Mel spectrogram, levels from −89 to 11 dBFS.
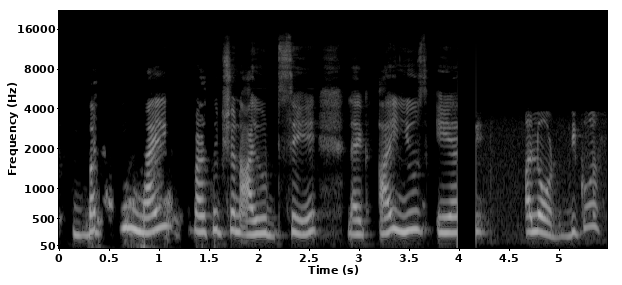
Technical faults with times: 3.99-5.48 input switched to a poorer device

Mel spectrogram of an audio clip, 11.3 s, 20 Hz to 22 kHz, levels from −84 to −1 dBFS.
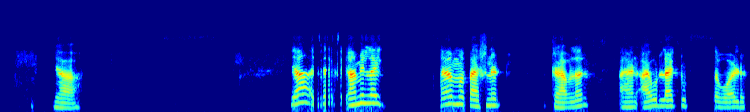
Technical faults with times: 0.00-11.26 AMR wideband (HD Voice) codec
2.45-3.21 lost AMR speech frames
4.69-5.20 lost AMR speech frames
6.50-6.88 lost AMR speech frames
10.36-10.72 lost AMR speech frames

